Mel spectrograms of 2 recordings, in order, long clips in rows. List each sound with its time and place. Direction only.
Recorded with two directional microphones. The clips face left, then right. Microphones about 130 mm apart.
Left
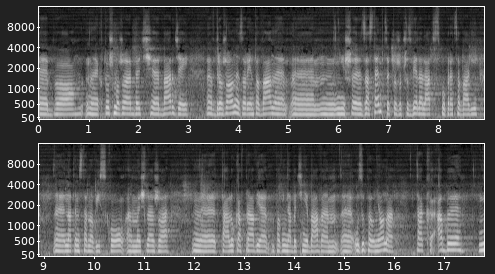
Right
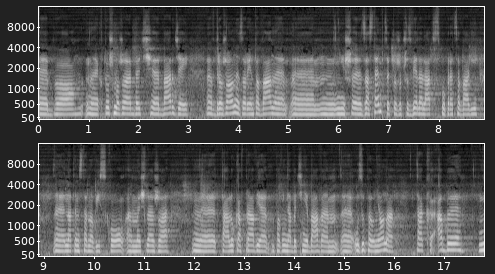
0.0 s a man's voice: 25° right (ahead or behind)
10.9 s a man's voice: 20° right (ahead or behind)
